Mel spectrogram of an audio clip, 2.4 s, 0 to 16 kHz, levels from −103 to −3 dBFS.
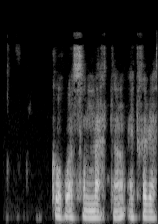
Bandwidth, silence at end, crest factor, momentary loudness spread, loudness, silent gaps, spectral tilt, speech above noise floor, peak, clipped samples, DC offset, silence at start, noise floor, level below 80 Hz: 8.8 kHz; 0 s; 18 dB; 4 LU; -30 LUFS; none; -6.5 dB/octave; 43 dB; -12 dBFS; under 0.1%; under 0.1%; 0.8 s; -72 dBFS; -68 dBFS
